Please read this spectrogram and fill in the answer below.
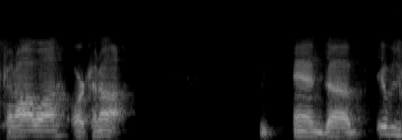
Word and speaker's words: Kanawha: It's pronounced Kanawha.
